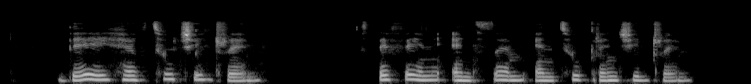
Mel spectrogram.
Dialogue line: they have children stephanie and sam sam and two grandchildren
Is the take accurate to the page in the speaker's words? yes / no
no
